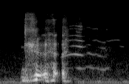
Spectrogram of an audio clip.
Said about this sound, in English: Was that your cat? My cat just decided to join the pod. Say what's up, Pen.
